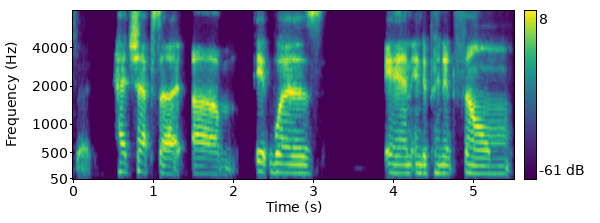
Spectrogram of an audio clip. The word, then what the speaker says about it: Hatshepsut: How do you pronounce that? Hatshepsut.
